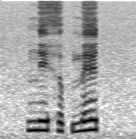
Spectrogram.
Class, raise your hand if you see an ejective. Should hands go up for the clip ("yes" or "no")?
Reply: no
